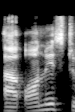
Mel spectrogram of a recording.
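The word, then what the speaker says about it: honest: beautiful beautiful Marufa is অনেস্ট girl অনেস্ট না অনিস্ট অনিস্ট অনিস্ট সন্ডুস সন্ডুস সামসাম আমরা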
